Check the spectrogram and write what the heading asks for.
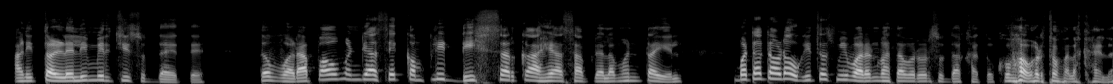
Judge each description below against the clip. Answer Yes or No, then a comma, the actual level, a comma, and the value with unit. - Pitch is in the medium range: Yes, medium, 165 Hz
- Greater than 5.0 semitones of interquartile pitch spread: Yes, wide, 5.5 semitones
